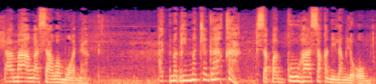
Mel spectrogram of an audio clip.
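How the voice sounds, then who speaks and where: A woman's voice: on the low side, big pitch swings, normal speed, slight background noise. A Filipino woman acting in a radio drama as a kindly, caring grandmother. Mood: advising. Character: kindly, caring grandmother welcoming her family.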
